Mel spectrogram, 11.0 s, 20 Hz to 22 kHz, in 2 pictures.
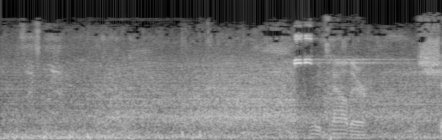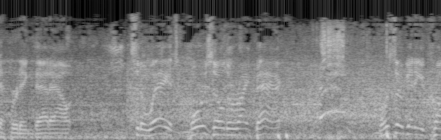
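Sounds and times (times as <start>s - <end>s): stadium noise: 0.0s - 11.0s
referee's whistle blast: 3.6s - 5.1s.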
